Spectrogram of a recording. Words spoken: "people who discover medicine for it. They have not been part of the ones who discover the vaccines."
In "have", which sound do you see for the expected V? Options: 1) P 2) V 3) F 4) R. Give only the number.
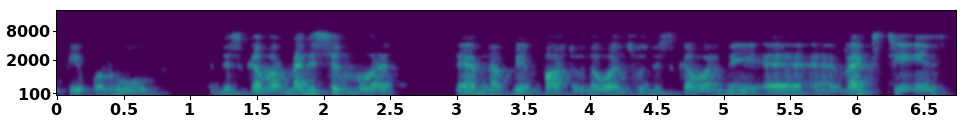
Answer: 2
